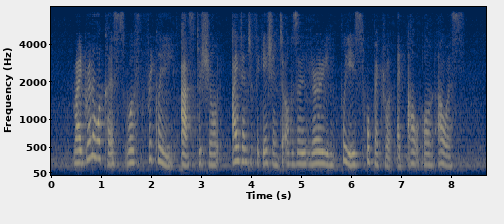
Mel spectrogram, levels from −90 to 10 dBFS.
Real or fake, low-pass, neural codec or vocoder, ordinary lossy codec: fake; 7.2 kHz; codec, 16 kHz, 1.1 kbps, Voila-Tokenizer; none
